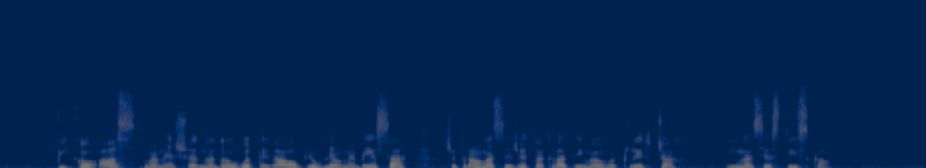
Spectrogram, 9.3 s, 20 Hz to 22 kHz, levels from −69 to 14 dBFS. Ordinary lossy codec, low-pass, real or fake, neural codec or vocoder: none; none; fake; codec, 44.1 kHz, 2.6 kbps, SNAC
